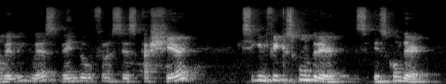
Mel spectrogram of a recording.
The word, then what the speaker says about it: cache: inglês dentro do francês casher significa esconder esconder e se pronuncia memória Cash tá não é memória cache tá bom se vocês ir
